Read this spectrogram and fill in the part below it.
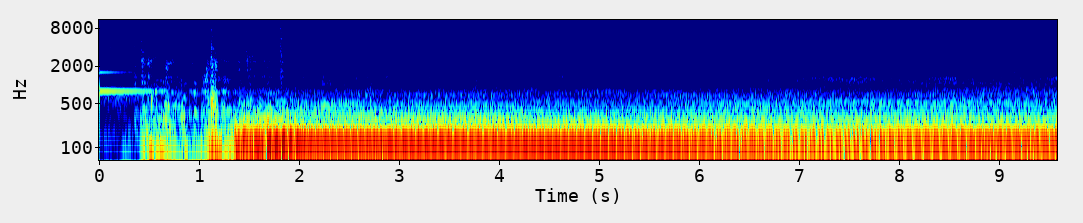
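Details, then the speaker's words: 2000 Mercury Grand Marquis cold start at 29°F, owner suspecting a temperature sensor causing limp-mode misfire and a flashing gauge: brief crank, then a steady, even, smooth idle; sounds normal so far. "Sounds normal so far but of course it sure it'll take a second."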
